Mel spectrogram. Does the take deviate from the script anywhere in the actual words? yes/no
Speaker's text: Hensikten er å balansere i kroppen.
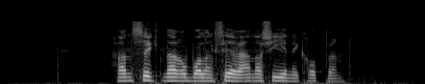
yes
